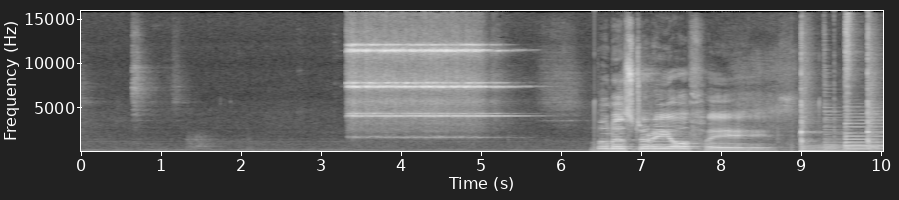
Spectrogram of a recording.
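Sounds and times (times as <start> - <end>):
bright high altar bell ring: 3.3 - 6.0.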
